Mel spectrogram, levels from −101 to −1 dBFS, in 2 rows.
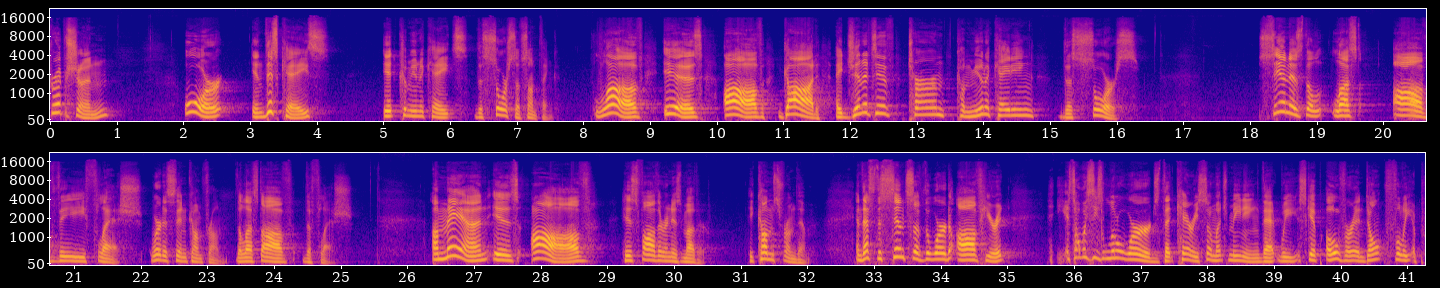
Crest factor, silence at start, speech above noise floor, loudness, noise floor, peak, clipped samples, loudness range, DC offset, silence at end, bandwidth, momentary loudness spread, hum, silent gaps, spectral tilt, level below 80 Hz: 16 dB; 0 s; 52 dB; -19 LUFS; -72 dBFS; -4 dBFS; under 0.1%; 8 LU; under 0.1%; 0.15 s; 17 kHz; 18 LU; none; none; -5 dB/octave; -60 dBFS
